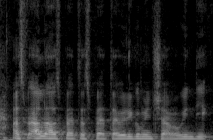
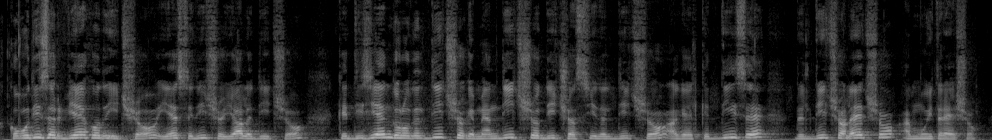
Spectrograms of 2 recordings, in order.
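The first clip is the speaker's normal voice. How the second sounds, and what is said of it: Spanish read in Roman Italian accent. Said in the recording (Spanish): “questo è il romanesco, quindi come lo direbbe un romano che non sa lo spagnolo ... Eso tampoco es el acento italiano, es el acento de un romano come yo”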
